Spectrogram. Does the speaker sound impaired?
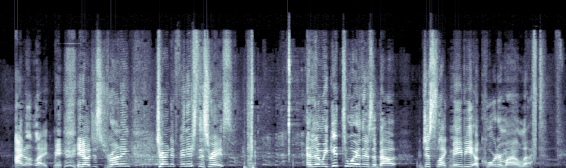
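No.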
